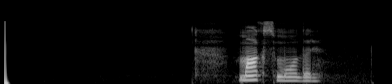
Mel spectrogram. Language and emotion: Russian, neutral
